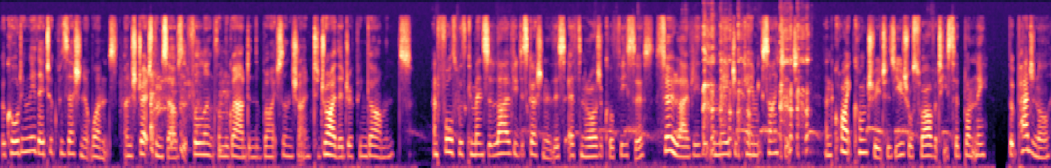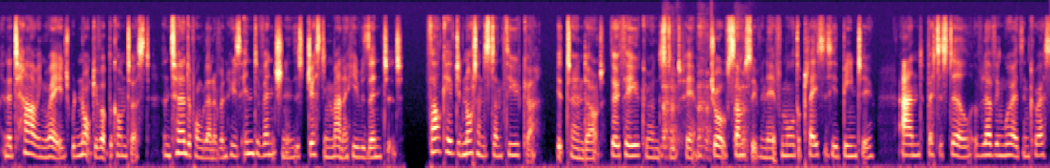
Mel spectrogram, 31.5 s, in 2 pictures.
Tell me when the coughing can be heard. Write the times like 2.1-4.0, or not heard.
2.0-3.5, 10.5-12.2, 25.7-27.1.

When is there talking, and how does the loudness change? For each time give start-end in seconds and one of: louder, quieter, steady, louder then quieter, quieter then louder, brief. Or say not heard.
0.0-31.4 steady.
